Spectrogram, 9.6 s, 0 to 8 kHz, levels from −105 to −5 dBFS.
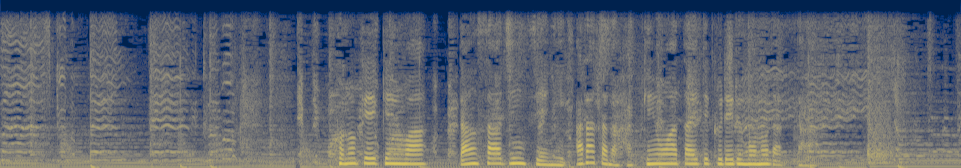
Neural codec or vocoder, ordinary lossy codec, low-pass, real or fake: none; none; 7.2 kHz; real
